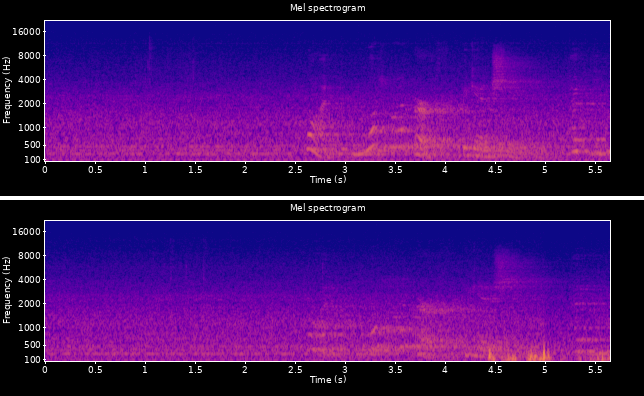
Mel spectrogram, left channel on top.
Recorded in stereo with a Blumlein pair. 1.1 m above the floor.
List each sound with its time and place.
2.6 s a woman speaking: 60° left, 1.5 m; by 5.6 s 40° left, 3 m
